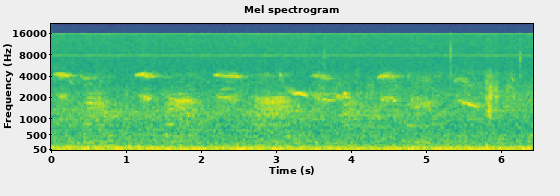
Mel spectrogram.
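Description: A bird calling repeatedly, short high calls about once a second, over a steady low rumble.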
